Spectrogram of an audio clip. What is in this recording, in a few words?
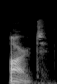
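"art", American English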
